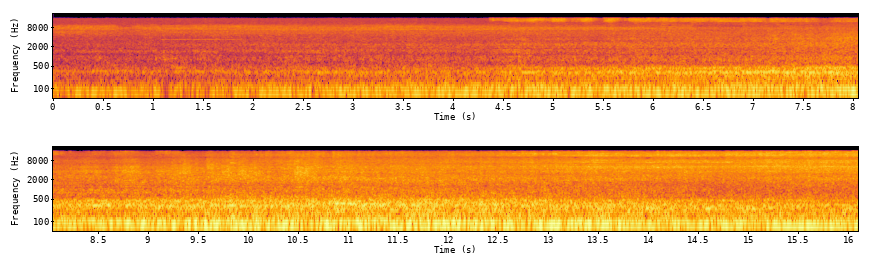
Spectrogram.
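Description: Diesel locomotive hauling a passenger train arriving at a platform: its engine drone grows steadily louder over the first several seconds as it approaches, then the locomotive and carriages rumble past.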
